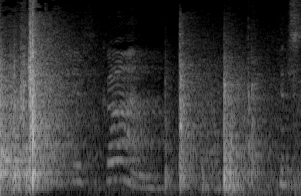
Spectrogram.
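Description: Sharp plastic clicks and knocks from a white plastic ice-cube box being handled: one about a quarter second in and two more in the second half.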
